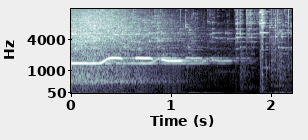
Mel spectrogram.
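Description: Title-card sound effect: a glassy, shattering burst with a high ringing tone that steps up in pitch and slowly fades. Near the end comes a sharp hit, followed by small tinkling clicks.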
